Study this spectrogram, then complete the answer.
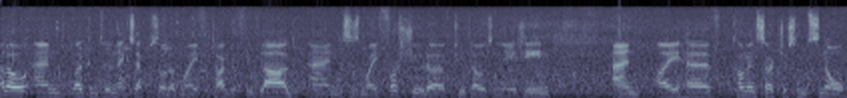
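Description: Over loud background noise, a man speaks at a moderate pace with ordinary pitch variation, the sound dry and echo-free. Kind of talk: casual vlog chat. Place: waterside.

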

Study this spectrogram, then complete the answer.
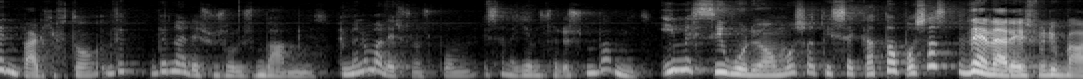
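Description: A woman talks at a very fast pace with hardly any pauses and very wide pitch swings. The background is quiet. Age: 20s. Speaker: comedic political commentary host. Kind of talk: comedic monologue. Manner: animated. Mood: ironic, humorous. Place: home room. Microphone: studio mic.

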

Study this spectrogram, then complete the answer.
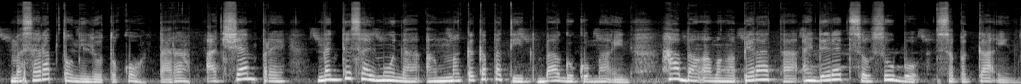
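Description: A calm tone at a fairly slow pace, against noticeable background noise. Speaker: storyteller. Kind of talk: children's bedtime storytelling, scripted narration. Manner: calm, even, measured narration.

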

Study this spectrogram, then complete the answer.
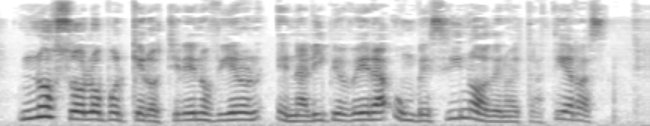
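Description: A woman's medium-pitched voice has a dark, mellow tone and ordinary pitch variation. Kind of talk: TV news narration.

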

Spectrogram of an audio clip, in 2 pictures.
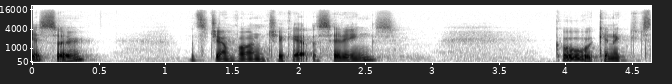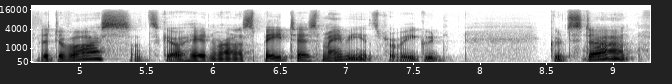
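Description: A man with an Australian accent speaks at a moderate pace, his pitch swinging very widely. He takes long, frequent pauses against a quiet background. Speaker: tech youtuber; tech reviewer. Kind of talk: tutorial. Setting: at home, walking around the house. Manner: casual, hesitant with many fillers. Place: home room.

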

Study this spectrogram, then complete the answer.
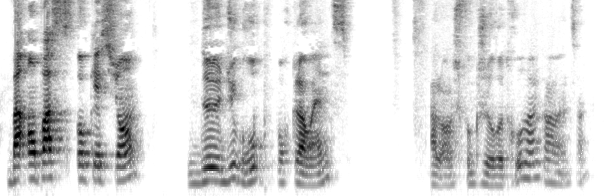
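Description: This man has a fairly high pitch and lively intonation, speaking at a moderate pace with big swings in loudness and long, frequent pauses. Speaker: church youth podcast host. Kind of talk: casual chat. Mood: sincere, faith-centered. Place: studio. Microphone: lapel.

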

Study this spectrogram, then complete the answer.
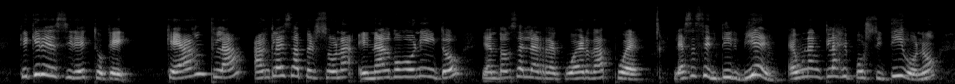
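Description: Her voice is extremely high in pitch. The woman speaks at a moderate pace with lively intonation. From Andalusia, Spain. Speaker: relationship coach. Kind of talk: live stream talk. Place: home room. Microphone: webcam.

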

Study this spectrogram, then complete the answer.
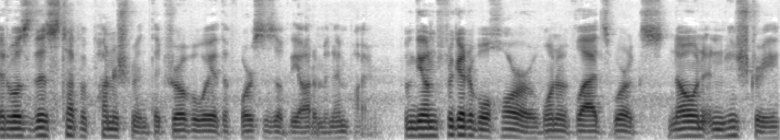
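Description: This man has a normal speaking voice, fairly low in pitch, with fairly even intonation at a fairly quick pace. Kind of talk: movie trailer narration.

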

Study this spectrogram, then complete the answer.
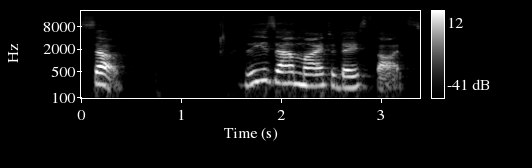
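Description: A woman with a non-native accent, ordinary pitch variation, and a quiet background. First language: not English. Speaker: boudoir photographer. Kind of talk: live video talk to camera. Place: home room. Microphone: webcam.

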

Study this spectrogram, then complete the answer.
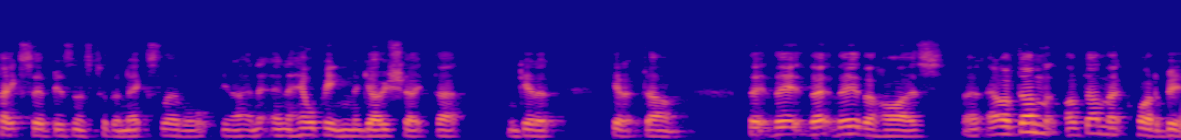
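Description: A man with an Australian accent speaks at a fairly high pitch against a quiet background. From Australia, Blue Mountains near Sydney; New South Wales, Australia. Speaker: virtual CFO, finance consultant; guest. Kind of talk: interview, casual business chat. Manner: halting, many fillers and repetitions. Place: home room. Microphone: video call.

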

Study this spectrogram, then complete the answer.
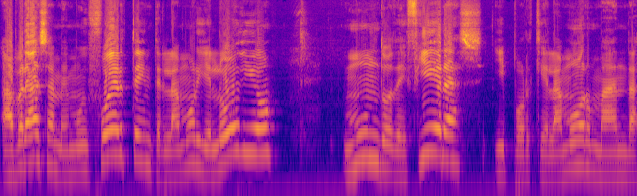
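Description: A man speaks in a high-pitched voice. The background is quiet. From Mexico. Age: 20s. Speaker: political news youtuber. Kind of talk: news commentary. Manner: casual, conversational.

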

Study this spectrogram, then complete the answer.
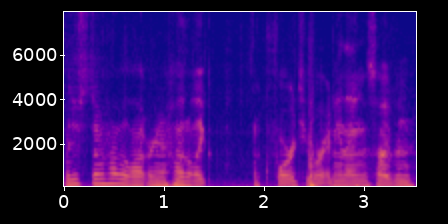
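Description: Noticeable background noise sits under a voice with ordinary pitch variation and a dry sound with no echo. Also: woman. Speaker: vlogger. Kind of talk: casual vlog chat. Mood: low, sad, discouraged. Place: car. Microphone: phone near.

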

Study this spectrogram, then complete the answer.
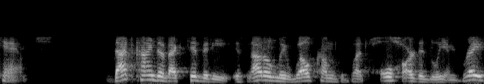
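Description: A man with a high pitch at a moderate pace, against a quiet background. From Yugoslavia. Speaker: sociology lecturer. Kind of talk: lecture. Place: home room. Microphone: webcam.

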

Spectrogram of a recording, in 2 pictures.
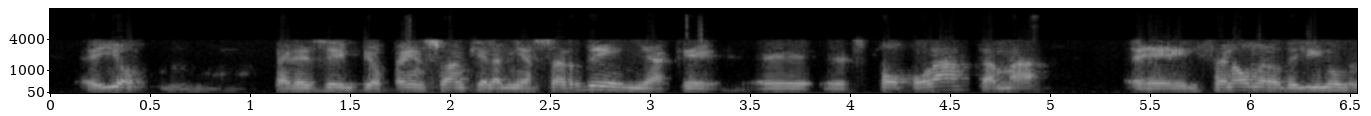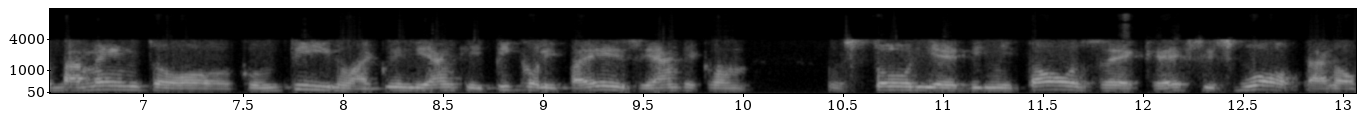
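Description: At a moderate pace, a man with a normal speaking voice holds a medium pitch and fairly even intonation. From Sardinia. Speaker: priest and moral theology lecturer. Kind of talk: radio talk show interview.

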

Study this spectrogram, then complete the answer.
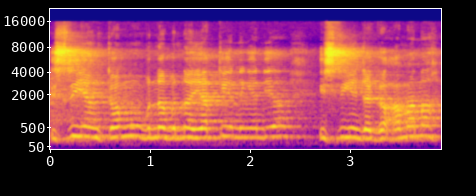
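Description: The room echo is audible. A man speaks at an extremely high pitch. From Malaysia. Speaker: religious teacher. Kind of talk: religious lecture. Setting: mosque after dawn prayer. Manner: animated, repetitive. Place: hall. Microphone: headset.

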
